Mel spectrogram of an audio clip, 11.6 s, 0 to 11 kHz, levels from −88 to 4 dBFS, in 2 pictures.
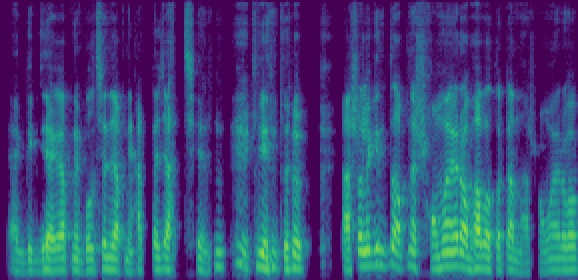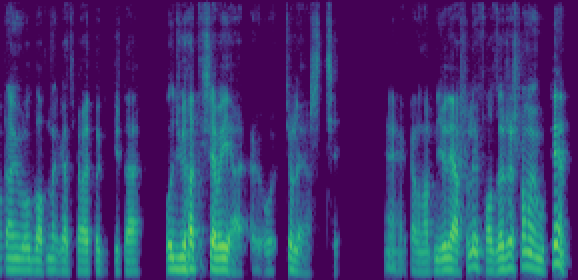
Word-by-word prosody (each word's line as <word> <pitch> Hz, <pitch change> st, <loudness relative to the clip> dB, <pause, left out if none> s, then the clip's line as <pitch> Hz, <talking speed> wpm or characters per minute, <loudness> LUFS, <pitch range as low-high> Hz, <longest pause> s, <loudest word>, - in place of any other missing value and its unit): একদিক 120 Hz, +1 st, -6 dB
জায়গায় 130 Hz, 0 st, +5 dB
আপনি 130 Hz, -, -2 dB
বলছেন 130 Hz, +3 st, 0 dB
যে -, -, +6 dB
আপনি 120 Hz, -3 st, -6 dB
হাঁটতে 130 Hz, +2 st, -3 dB
চাচ্ছেন। 130 Hz, -1 st, -2 dB, 0.5 s
কিন্তু, 165 Hz, -3 st, +3 dB, 0.6 s
আসলে 175 Hz, +4 st, +5 dB
কিন্তু 180 Hz, -2 st, 0 dB
আপনার 170 Hz, 0 st, -2 dB
সময়ের 170 Hz, +5 st, +5 dB
অভাব 150 Hz, -1 st, +6 dB
অতটা 135 Hz, +1 st, -1 dB
না। -, -, -9 dB
সময়ের 130 Hz, +3 st, -5 dB
অভাবটা 135 Hz, +1 st, 0 dB
আমি 135 Hz, -, -2 dB
বলবো 130 Hz, -1 st, -4 dB
আপনার 130 Hz, -1 st, -9 dB
কাছে 120 Hz, -, -7 dB
হয়তো 120 Hz, 0 st, -3 dB
কিছুটা 120 Hz, 0 st, -8 dB, 0.4 s
অজুহাত 140 Hz, +1 st, +3 dB
হিসেবেই 135 Hz, 0 st, +4 dB
আ -, -, -8 dB, 0.3 s
অ -, -, -9 dB, 0.2 s
চলে -, -, -3 dB
আসছে। -, -, -15 dB, 0.5 s
হ্যাঁ? -, -, -14 dB
কারণ 115 Hz, -2 st, -9 dB
আপনি 120 Hz, +2 st, -10 dB
যদি 135 Hz, -, +3 dB
আসলে 165 Hz, +3 st, -3 dB
ফজরের 135 Hz, +5 st, 0 dB
সময় 165 Hz, -4 st, 0 dB
উঠেন, 215 Hz, -, +1 dB
135 Hz, 195 wpm, -22 LUFS, 125-150 Hz, 0.6 s, যে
